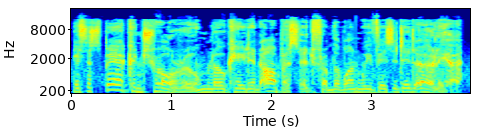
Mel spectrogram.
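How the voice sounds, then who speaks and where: An actor playing a courteous, wise older male steward and strategist in a game, speaking formally and with measured care. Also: fairly high pitch, big pitch swings, a little hiss or hum. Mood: calm, wry. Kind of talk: English game dub acting. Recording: game soundtrack music behind the voice. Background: background music.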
